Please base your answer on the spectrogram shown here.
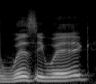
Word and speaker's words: WYSIWYG: w-waahhhhh siwwy gee what's that okay so usually pronounced this as WYSIWYG so that's an acronym for what you see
